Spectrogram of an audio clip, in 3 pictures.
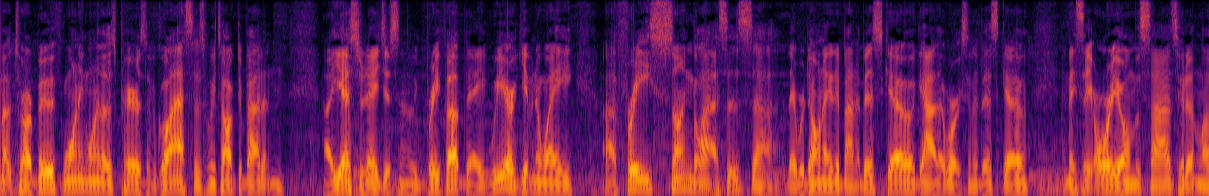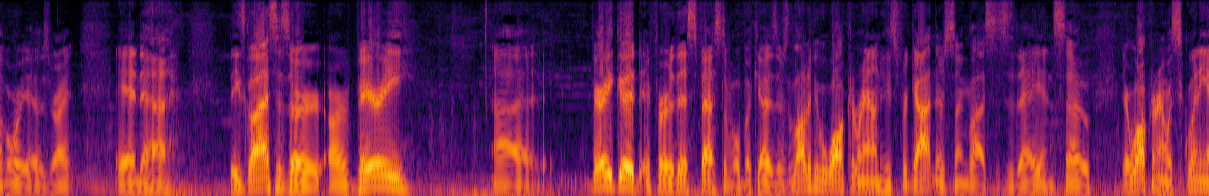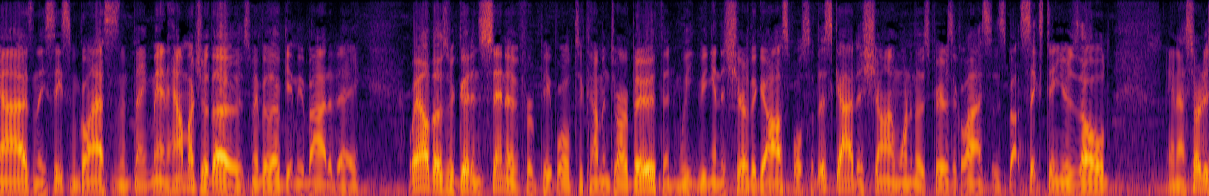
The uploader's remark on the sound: Live from an Outreach.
